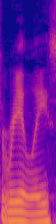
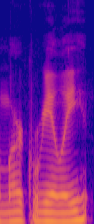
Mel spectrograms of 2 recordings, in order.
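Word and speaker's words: Reale: Pronounced really, so Mark Reilly, until his death in 2012. – I think it's Reilly.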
